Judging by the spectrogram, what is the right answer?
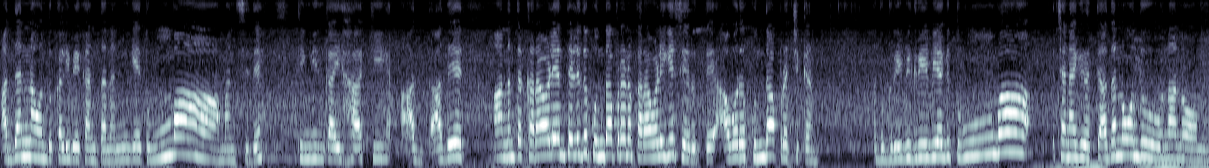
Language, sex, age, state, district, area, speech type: Kannada, female, 30-45, Karnataka, Udupi, rural, spontaneous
